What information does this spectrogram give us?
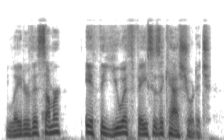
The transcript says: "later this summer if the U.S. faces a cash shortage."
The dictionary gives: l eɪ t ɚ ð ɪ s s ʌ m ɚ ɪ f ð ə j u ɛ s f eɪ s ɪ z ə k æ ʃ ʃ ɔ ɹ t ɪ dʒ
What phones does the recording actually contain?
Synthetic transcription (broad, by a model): l eɪ t ɚ ð ɪ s s ʌ m ɚ ɪ f ð ə j u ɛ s f eɪ s ɪ z ə k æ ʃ ʃ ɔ ɹ t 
